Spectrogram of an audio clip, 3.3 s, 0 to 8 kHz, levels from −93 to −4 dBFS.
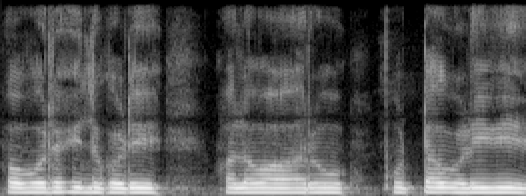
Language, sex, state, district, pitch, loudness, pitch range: Kannada, male, Karnataka, Bidar, 180 Hz, -14 LUFS, 180-185 Hz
